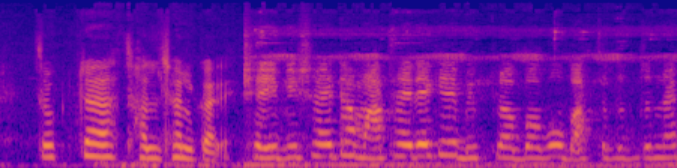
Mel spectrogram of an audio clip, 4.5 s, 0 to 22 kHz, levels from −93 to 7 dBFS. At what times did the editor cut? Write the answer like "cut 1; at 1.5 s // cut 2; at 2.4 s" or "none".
cut 1; at 1.6 s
